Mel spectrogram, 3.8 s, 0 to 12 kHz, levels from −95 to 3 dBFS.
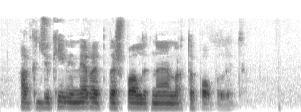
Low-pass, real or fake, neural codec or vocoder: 7.2 kHz; real; none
